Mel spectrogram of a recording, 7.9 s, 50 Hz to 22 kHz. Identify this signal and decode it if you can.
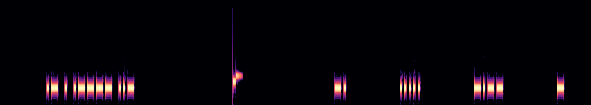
Morse code, heard as a keyed tone, about 40 wpm, spaced as for 17 wpm, 700 Hz. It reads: AE1U N5YT
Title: USA Call Signs - 4 Characters - 8x Character Spacing - 40wpm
